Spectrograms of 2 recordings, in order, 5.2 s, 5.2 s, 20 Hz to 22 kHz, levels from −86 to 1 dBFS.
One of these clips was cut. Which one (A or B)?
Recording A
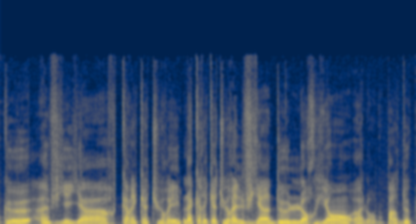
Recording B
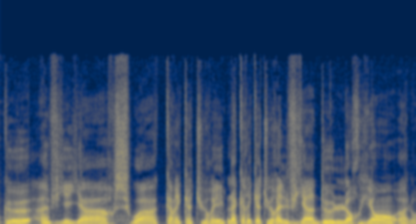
A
